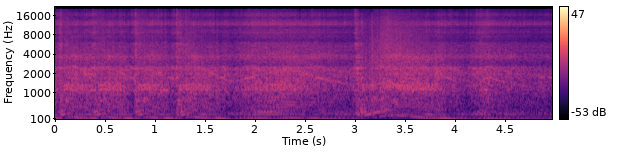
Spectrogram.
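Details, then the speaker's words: 1973 Honda CB500 Four recommissioned after carb reassembly, engine a bit worn. It seems to run on all cylinders with temperatures within ±15 degrees, and idle screws are still to be set by emissions. Smooth, even exhaust on throttle blips, no misfire; runs healthy. "Sounds good, so I'm happy with it. It just needs sorting out the idle screws here on each cylinder, but I'm going to measure the emissions and set it by that because the engine is a bit worn."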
